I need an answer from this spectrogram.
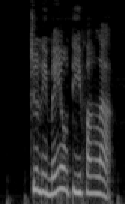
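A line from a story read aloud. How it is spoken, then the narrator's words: Shouting in unison. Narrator (Chinese): 动物们齐声的叫道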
